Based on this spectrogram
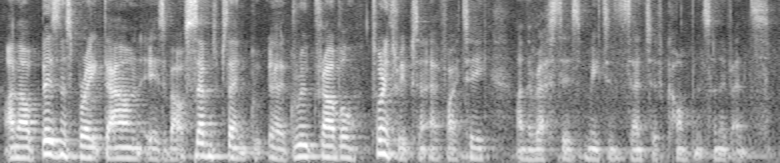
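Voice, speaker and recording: A tour operator presenter, middle-aged and Manchester-accented, talks conversationally at a conference with many fillers and restarts. His medium-pitched voice is creaky yet fairly bright, steady in tone, and he rattles along quickly with hardly any pauses. He hails from England and speaks in a conference room.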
